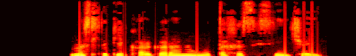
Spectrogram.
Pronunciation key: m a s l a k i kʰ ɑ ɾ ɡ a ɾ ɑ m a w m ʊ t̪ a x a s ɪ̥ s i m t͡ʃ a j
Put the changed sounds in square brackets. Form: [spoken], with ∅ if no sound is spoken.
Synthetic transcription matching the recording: m a s l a k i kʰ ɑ ɾ ɡ a ɾ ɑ [n] a w m ʊ t̪ a x a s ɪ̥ s i [n] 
